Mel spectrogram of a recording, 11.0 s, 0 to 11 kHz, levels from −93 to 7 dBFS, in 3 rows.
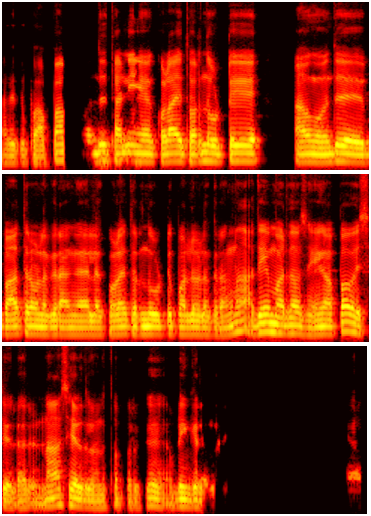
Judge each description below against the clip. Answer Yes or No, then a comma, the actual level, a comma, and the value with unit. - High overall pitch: No, low, 110 Hz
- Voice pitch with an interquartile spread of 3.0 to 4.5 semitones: No, narrow, 2.5 semitones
